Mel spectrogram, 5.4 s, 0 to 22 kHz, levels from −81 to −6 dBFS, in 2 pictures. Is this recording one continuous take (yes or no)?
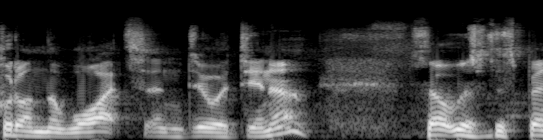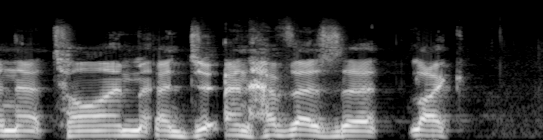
no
